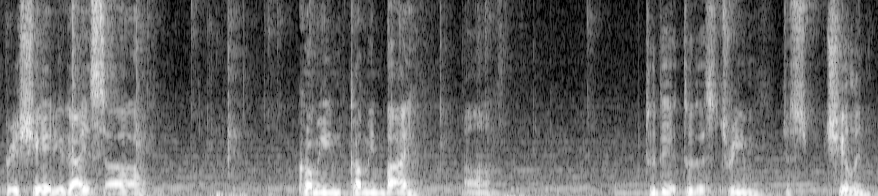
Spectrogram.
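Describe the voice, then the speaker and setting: A man's voice: fairly low pitch, steady tone, slow pace, creaky, pauses often, a little mellow, soft background music. A man chatting casually on a live stream while he models in 3D, rambling with lots of fillers. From Costa Rica. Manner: laid-back, rambling, many fillers, muttering through his work.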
